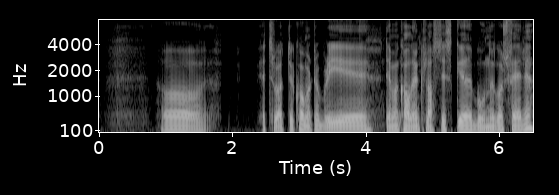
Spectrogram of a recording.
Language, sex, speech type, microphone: Norwegian, male, spontaneous, Shure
